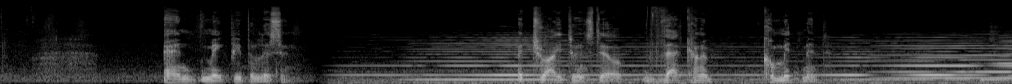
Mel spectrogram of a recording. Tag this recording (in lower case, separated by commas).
fiddle, musical instrument, bowed string instrument, music, speech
